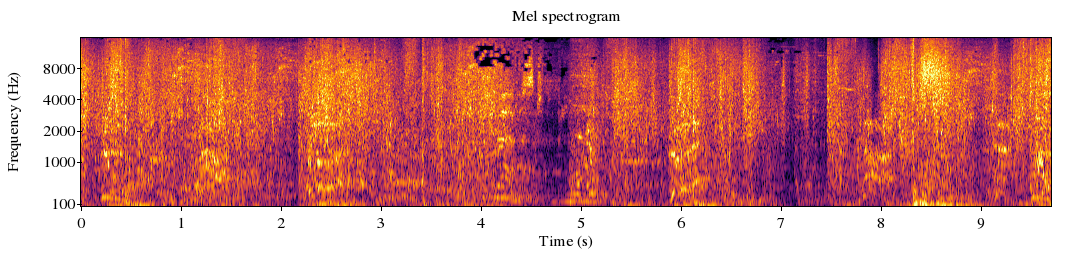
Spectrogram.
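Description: Video game spell effects whoosh and crackle.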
